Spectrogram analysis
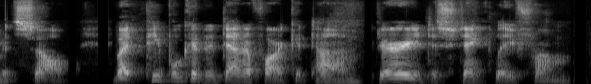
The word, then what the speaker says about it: Catan: Do you have the T-shirt that says it's pronounced Catan, C-A-T-A-N.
